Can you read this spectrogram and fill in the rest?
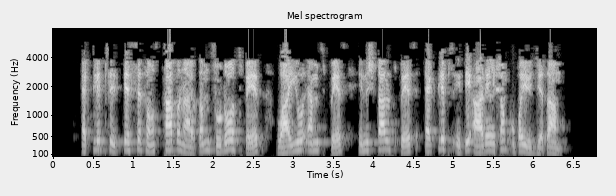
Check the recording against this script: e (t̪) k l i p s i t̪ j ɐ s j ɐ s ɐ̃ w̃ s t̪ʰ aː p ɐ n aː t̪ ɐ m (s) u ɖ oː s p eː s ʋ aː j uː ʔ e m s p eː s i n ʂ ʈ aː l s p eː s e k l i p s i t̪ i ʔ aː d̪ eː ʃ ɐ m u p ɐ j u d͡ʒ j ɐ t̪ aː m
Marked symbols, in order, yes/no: no, yes

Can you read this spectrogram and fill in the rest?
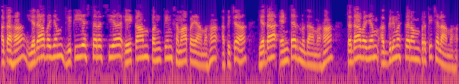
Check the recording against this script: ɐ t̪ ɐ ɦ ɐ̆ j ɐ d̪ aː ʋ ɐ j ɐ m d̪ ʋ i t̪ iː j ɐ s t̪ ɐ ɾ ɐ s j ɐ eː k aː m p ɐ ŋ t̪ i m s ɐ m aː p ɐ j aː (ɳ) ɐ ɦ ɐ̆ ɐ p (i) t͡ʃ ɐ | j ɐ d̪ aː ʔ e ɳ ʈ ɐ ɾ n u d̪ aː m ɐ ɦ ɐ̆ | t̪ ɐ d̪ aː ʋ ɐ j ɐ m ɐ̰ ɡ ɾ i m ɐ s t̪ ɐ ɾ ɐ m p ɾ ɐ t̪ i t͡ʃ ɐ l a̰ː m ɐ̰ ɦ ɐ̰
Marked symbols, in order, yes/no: no, yes

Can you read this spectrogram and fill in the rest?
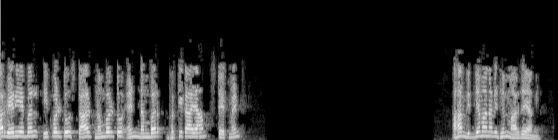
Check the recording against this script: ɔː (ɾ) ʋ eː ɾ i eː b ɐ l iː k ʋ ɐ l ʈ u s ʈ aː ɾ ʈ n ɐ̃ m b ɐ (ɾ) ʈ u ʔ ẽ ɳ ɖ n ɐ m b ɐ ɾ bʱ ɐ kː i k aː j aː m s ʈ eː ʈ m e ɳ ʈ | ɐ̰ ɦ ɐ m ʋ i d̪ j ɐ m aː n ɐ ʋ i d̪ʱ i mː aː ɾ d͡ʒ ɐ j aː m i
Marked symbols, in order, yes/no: yes, yes

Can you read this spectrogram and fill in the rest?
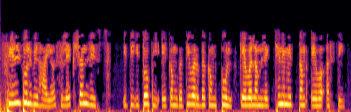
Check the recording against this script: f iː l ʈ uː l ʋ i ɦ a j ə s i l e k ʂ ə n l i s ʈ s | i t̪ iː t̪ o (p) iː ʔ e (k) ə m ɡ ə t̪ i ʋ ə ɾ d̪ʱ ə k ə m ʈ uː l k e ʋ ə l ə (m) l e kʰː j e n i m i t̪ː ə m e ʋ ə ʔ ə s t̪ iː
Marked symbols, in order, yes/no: yes, yes, yes

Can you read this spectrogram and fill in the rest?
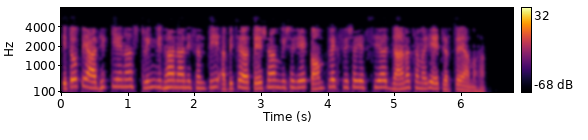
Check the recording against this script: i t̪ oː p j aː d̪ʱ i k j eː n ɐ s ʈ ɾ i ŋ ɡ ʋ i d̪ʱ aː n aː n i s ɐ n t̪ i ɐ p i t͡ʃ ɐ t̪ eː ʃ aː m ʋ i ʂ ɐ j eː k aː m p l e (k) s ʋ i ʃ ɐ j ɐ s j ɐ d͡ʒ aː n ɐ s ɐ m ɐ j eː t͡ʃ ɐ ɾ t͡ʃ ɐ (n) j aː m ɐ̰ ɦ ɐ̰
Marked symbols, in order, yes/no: yes, no

